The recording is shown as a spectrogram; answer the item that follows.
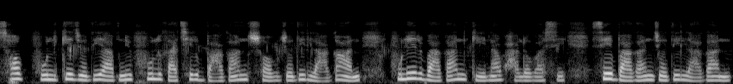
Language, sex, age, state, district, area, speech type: Bengali, female, 45-60, West Bengal, Purba Medinipur, rural, spontaneous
